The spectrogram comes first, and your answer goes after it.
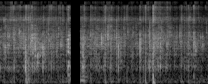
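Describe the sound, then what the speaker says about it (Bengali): Chopped garlic hits hot oil and cumin seeds in a wok, giving a loud, steady close-up sizzle with a brief dropout partway through. "কড়াইতে তো আমি তেল দিয়ে দিয়েছি, জিরে দিয়ে দিয়েছি, এবার হালকা রসুন কুচিটা দিয়ে দেবো"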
